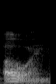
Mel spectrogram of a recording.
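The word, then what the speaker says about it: Eoin: Most of the time we were there, we spoke with the barman, Owen. Once again, it's spelled differently than what we may spell it in the U.S., O-W-E-N, but his spelling was E-I-O-N.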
